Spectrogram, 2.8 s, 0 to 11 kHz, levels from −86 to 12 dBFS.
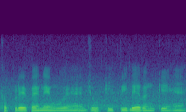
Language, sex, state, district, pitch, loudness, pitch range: Hindi, male, Chandigarh, Chandigarh, 105 Hz, -17 LUFS, 100-115 Hz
